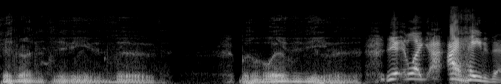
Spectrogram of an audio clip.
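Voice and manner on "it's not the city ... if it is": very low, gravelly growling voice. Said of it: "he's not using the Ba-, the Bale".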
